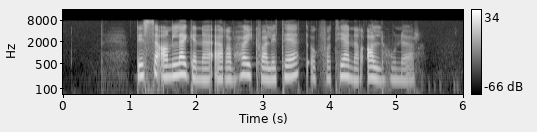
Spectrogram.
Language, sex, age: Norwegian, female, 45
